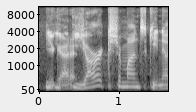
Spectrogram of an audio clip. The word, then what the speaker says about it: Szymanski: i get it right you got it jarek shimanski now yaric in my head the way i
